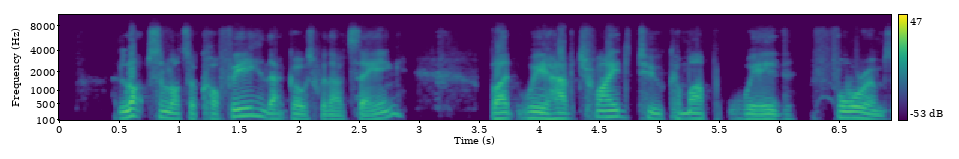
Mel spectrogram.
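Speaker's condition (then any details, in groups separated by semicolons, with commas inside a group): No condition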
